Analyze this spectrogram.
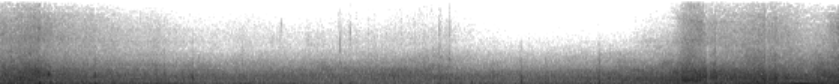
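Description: Traffic rumbles steadily along a busy road, with cars passing close by.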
